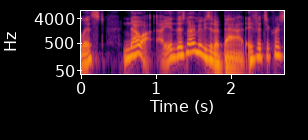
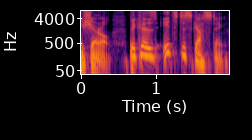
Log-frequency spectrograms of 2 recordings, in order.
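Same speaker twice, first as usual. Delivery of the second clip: ordinary delivery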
